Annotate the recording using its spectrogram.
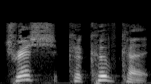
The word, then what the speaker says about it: Trish Kukuvka: Trish Kukuvka is here, and I hope I said that right, Trish.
